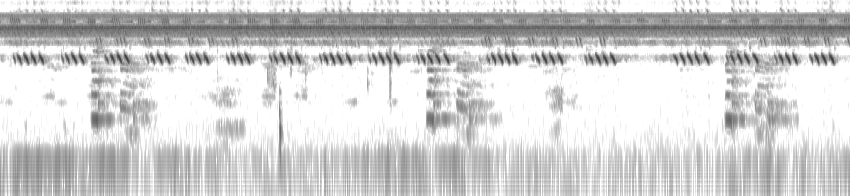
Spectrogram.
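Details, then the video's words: Crickets chirping at night in regular pulsed bursts about twice a second over a high steady insect drone, mixed with faint lower chattering and clucking calls from another animal. "Sounds of Night Crickets"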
